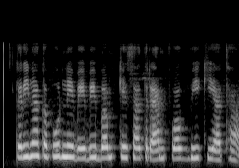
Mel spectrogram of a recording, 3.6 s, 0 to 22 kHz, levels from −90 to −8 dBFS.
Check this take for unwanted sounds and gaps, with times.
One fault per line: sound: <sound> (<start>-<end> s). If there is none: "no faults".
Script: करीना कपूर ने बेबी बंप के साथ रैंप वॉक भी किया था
no faults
